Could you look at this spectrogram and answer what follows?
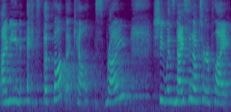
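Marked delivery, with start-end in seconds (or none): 0.0-2.5 mock clumsy, awkward, uncomfortable joking delivery. Retelling a chat with a woman, replaying own past line: retelling an uncomfortable joke. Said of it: "So I uncomfortably joked".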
